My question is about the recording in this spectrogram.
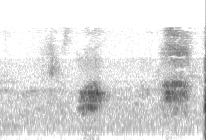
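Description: A bird calling twice, faintly: two short calls, one about a second in and one near the end.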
